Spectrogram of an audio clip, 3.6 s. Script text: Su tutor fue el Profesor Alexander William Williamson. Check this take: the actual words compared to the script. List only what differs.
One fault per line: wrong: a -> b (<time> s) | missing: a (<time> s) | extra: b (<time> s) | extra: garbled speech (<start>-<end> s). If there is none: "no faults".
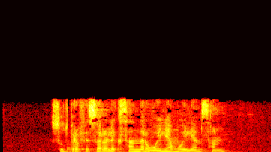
missing: tutor fue (0.9 s)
